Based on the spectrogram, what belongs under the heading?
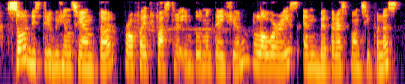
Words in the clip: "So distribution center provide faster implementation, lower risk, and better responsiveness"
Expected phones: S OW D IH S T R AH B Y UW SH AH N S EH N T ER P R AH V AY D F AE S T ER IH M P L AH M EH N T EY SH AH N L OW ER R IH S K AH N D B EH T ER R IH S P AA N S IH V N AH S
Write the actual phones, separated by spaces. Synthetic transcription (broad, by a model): S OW D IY S T R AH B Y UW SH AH N S EH N T ER P R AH F AY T F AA S T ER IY M P L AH M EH N T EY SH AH N L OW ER R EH S AH N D B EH T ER R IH S P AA N S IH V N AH S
